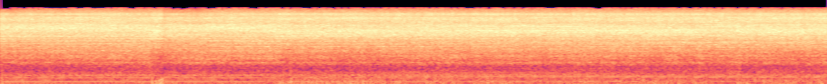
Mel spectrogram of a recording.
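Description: Bestarc plasma cutter cutting through a steel firewall panel: a loud, steady hiss of the arc and air jet, with a low hum underneath.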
